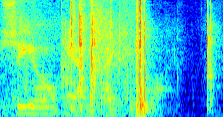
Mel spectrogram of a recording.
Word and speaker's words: comity: The first one is a principle of comity, C-O-M-I-T-Y. C-O-M-I-T-Y. It's pronounced comity.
